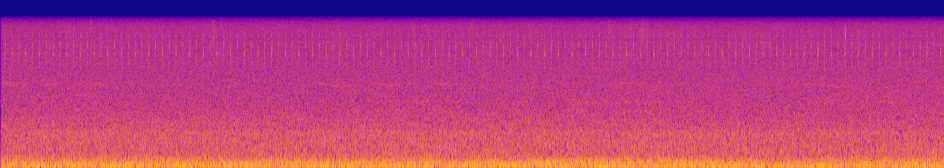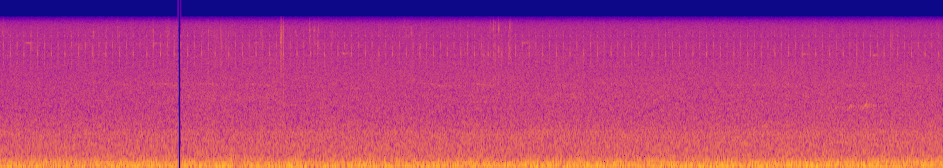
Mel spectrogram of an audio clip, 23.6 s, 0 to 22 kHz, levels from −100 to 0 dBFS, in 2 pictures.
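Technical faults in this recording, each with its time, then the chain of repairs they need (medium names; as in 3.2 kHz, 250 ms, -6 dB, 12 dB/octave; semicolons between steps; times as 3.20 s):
14.02–14.05 s: dropout 34 ms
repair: interpolate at 14.02 s, 34 ms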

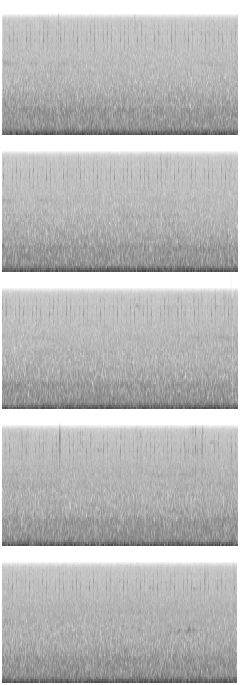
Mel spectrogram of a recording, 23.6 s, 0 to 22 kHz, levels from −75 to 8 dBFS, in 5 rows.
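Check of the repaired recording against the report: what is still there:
nothing left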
